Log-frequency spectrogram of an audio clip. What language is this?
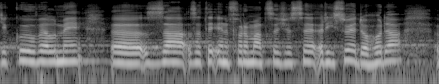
Czech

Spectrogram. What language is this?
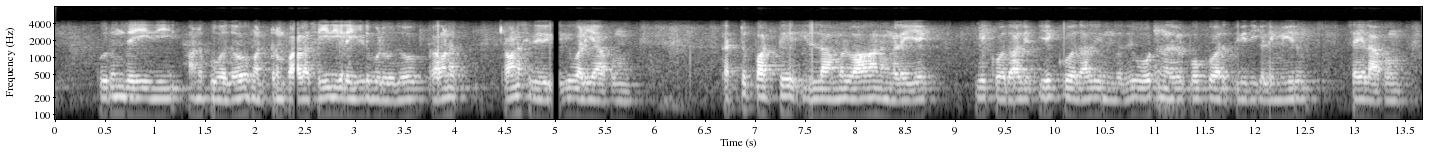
Tamil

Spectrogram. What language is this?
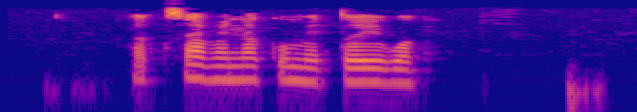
Yaqui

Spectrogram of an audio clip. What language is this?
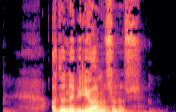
Turkish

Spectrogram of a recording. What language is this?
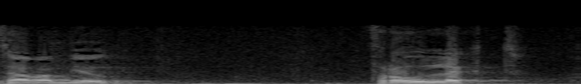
Icelandic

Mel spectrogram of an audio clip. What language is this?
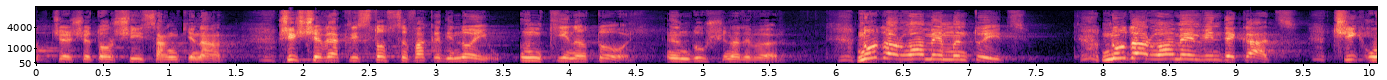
Romanian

